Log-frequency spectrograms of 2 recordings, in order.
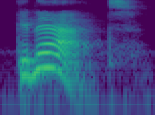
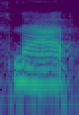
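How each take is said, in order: First: The word has an older, early modern pronunciation. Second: The word has its present-day pronunciation. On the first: "in early modern English, you would say" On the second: "instead of"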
